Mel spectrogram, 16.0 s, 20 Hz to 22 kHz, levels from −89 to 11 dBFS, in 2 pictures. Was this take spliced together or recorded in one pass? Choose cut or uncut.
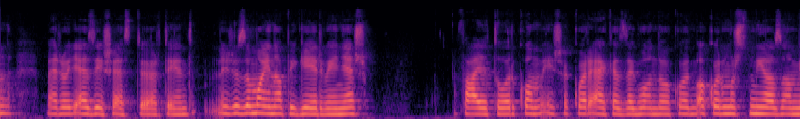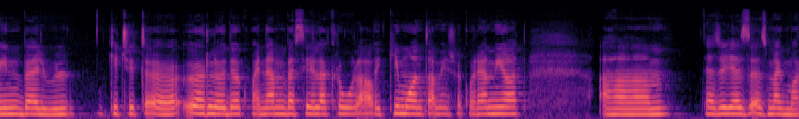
cut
